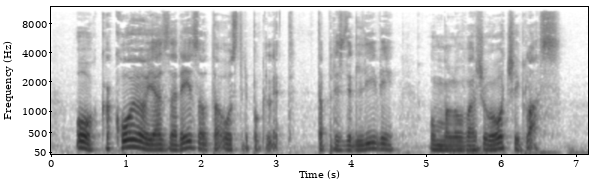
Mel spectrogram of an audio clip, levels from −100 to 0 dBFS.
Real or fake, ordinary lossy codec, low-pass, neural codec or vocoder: real; MP3, 48 kbps; 10.8 kHz; none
